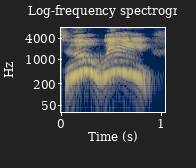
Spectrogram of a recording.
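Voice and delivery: squealed very high, loud hoo-wee; a gleeful falling whoop. Acted. Wiggling hips in the chant, squealed whoop.

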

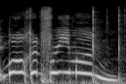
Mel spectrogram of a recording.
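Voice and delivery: high, drawn-out exclamation; triumphant punchline cry. Pretend. Gamer answering their own riddle, high triumphant cry. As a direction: sing out the answer high and slow. Shouted punchline of name joke.

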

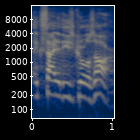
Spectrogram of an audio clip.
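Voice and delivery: ordinary talk, nothing marked

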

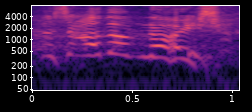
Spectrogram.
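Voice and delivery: ordinary delivery

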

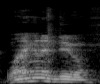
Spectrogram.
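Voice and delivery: normal talking voice

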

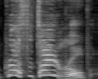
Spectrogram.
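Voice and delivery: a pitch that breaks upward; squeaky cracked read of the sign; voice cracking high. Real, not acted. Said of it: "my voice cracked".

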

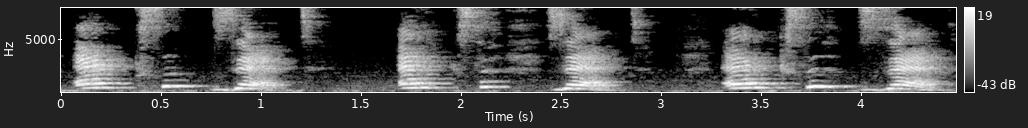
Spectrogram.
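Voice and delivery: slow, drawn-out letter drill; slow repeated classroom drill. Shown as a demonstration. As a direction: spell it out slowly for the kids.

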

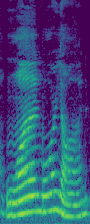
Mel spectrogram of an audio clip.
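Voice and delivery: slow, yawning delivery. Acted. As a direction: yawn the words out. Reading bedtime book, yawning.

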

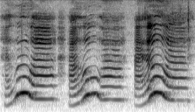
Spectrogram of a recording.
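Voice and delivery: high drawn whale calls; whale family call. Acted. Calling the humpback family to make waves, high whale call.

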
